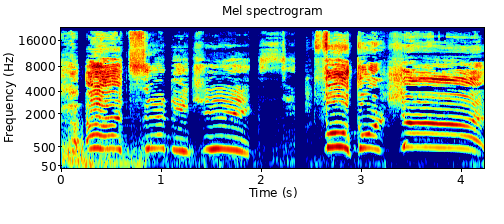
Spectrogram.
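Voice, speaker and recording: A cartoonish character voice, extremely high in pitch, at a very slow pace. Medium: puppet. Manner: excitable, energetic.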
